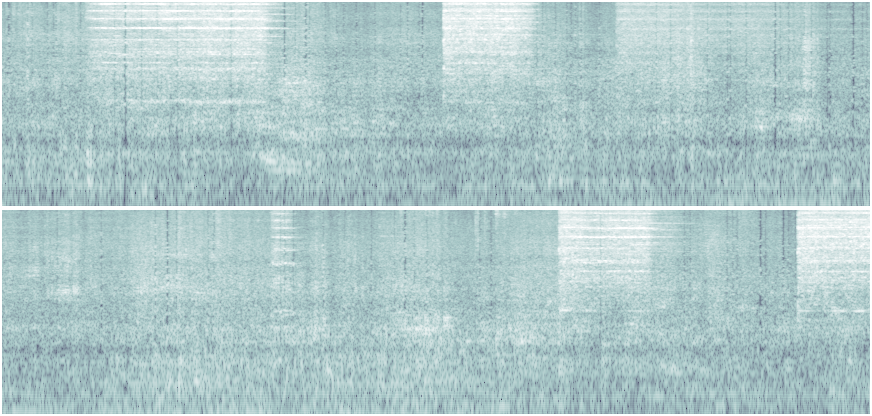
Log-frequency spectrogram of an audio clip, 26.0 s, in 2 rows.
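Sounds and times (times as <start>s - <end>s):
freight train wheels rumbling: 0.0s - 26.0s
high wheel squeal: 1.3s - 4.4s, 6.6s - 8.2s, 17.0s - 17.6s, 21.4s - 23.3s, 25.0s - 26.0s.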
